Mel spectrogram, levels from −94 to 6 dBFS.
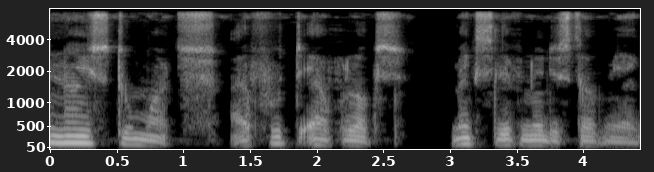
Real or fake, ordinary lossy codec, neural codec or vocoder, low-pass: real; none; none; 7.2 kHz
